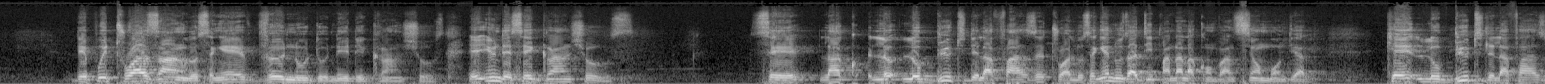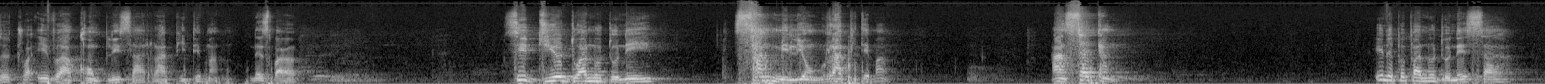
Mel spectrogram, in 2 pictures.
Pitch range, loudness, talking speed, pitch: 95-130 Hz, -14 LUFS, 130 wpm, 110 Hz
